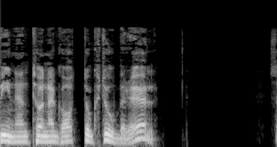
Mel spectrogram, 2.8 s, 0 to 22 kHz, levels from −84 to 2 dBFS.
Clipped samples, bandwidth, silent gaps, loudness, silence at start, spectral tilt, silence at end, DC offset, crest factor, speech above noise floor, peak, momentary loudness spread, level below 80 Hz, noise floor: under 0.1%; 11.5 kHz; none; -15 LUFS; 0 s; -7 dB/octave; 0 s; under 0.1%; 16 dB; over 76 dB; 0 dBFS; 5 LU; -38 dBFS; under -90 dBFS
